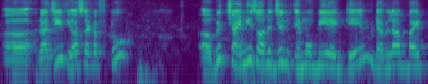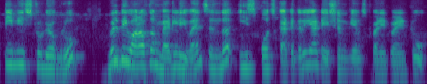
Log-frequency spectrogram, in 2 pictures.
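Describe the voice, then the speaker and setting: A man's voice: high-pitched, animated, brisk, a bit bright, slightly rough, lo-fi sound. A man working as a quizmaster, reading out questions and hosting in a conversational way.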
